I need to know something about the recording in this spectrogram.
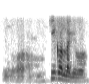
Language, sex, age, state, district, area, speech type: Assamese, male, 60+, Assam, Darrang, rural, conversation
